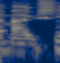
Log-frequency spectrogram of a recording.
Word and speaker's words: Muijs: Did you say, is that how you pronounce his name? – Yeah, Mersch. Yeah, the UI sound in the lowlands is one of the hardest.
